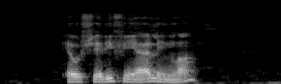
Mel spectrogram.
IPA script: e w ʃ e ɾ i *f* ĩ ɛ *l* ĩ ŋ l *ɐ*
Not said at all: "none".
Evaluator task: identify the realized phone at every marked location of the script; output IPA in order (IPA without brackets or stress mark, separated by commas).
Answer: f, l, a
